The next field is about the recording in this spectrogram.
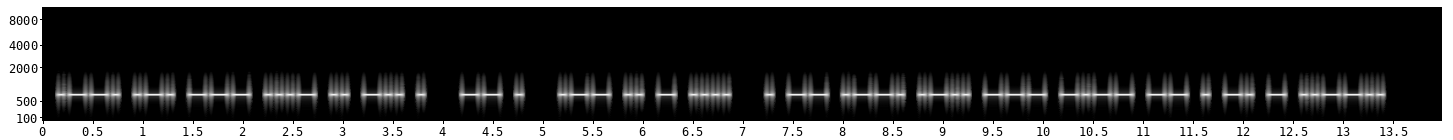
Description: Morse code, heard as a keyed tone, about 22 wpm, 700 Hz. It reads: PROVIDE ME WITH EMPLOYMENT?
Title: Sentences from Top 1500 Words 22wpm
